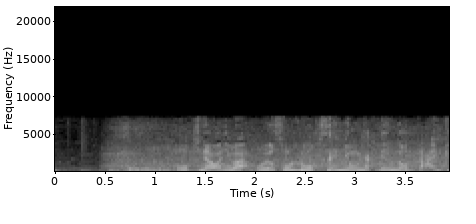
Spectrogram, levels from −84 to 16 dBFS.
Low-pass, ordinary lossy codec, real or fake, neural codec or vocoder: 7.2 kHz; AAC, 48 kbps; real; none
